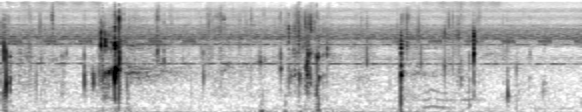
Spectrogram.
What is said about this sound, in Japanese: よく泡立てて、泡はきめ細かい方がいいですから。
